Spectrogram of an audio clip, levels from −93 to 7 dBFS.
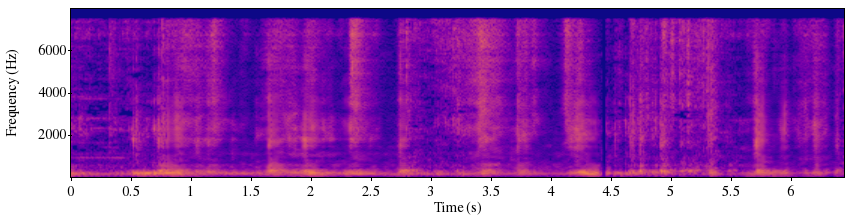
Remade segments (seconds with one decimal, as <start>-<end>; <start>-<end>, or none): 0.8-2.8; 3.3-4.4; 5.6-6.4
